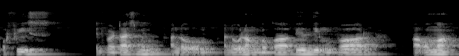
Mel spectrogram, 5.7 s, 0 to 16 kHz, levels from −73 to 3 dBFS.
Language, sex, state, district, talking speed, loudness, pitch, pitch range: Mizo, male, Mizoram, Aizawl, 155 wpm, -21 LUFS, 95 Hz, 90-100 Hz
